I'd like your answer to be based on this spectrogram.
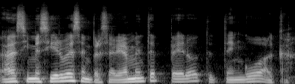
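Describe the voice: A man talks at a moderate pace in a medium pitch, his tone slightly mellow and his pitch varying in an ordinary way.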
